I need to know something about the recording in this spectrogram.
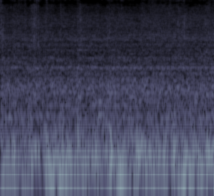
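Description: Steady low hum with an even hiss: background kitchen noise.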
